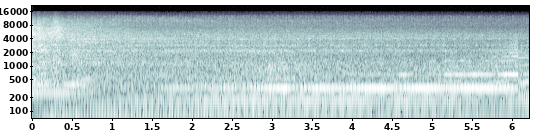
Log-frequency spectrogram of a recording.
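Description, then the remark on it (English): A car engine idles steadily, a constant low rumble with a droning hum that holds at the same level throughout, with no voices. “He says something unnecessarily cruel, cruel to me, cruel to her, so shocking it's funny, and gets into his car.”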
